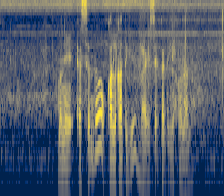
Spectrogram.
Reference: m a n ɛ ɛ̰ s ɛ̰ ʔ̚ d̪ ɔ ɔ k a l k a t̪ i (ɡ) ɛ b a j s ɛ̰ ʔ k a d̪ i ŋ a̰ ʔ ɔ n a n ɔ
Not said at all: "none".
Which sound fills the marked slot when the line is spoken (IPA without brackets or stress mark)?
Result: ɡ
